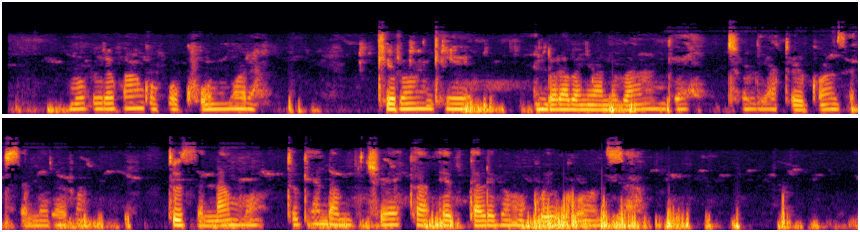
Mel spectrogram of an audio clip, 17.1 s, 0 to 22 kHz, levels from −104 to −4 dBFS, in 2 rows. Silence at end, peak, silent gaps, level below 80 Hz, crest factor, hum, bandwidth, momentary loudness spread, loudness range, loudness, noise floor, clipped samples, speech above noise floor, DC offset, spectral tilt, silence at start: 0 s; 0 dBFS; none; -46 dBFS; 18 dB; none; 7.8 kHz; 14 LU; 6 LU; -18 LUFS; -45 dBFS; under 0.1%; 28 dB; under 0.1%; -6 dB/octave; 0.15 s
